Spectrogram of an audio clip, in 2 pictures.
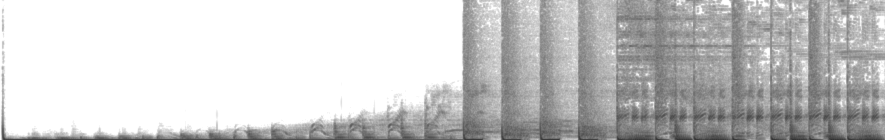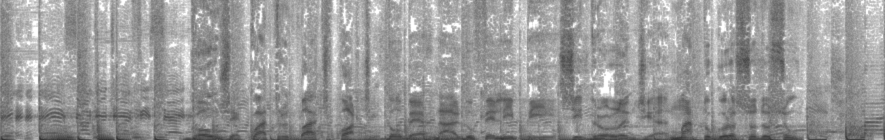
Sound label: MegaFunk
